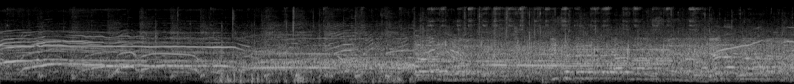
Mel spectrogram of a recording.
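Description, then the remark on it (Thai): A large stadium crowd of Thai football fans roars and cheers loudly and continuously at the Thailand vs Norway women's match after Thai goalkeeper Waraporn Boonsing saves a Norwegian penalty in the 75th minute, many voices shouting and whooping together, the noise swelling even louder midway through. “โดยเฉพาะในช่วงที่โกของไทยวราพรบุญสิงห์สามารถเซฟลูกจุดโทษของนอร์เวย์ได้ในนาทีที่75ซึ่งกองเชียร์ไทยส่งเสียงเชียร์ดังสนั่นอัศจรรย์ดังยิ่งกว่าตอนที่นอร์เวย์ทำประตูได้สิครับ”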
